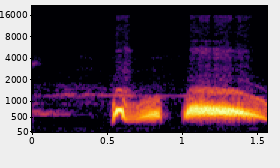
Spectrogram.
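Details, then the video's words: Spotted dove cooing, from male and female birds, played to stimulate captive doves kept for training. There is a short, wavering note, then a longer, smooth, mellow coo that falls gently at its end, in clean, quiet conditions. "tiếng chim cu gáy kích bổi"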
